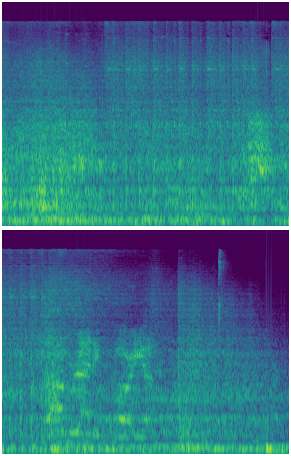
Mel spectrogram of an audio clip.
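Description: Gunfire and explosions crackle from a game played through a speaker.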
